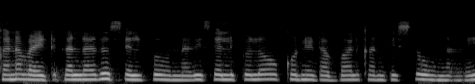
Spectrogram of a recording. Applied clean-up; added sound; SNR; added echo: neural mask model DeepFilterNet 3.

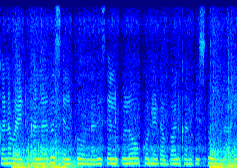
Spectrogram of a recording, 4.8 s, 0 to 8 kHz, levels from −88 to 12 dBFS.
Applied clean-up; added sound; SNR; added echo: none; Fireworks; -1 dB; none.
